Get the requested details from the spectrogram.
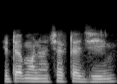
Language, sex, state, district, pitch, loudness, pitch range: Bengali, male, West Bengal, Jalpaiguri, 140 Hz, -17 LUFS, 135-140 Hz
